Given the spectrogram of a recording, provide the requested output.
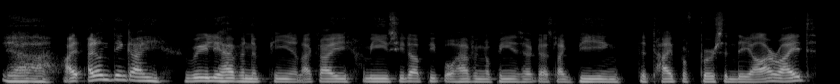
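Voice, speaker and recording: In a Dutch accent, a man talks at a fairly quick pace with hardly any pauses, his dark, mellow tone sitting at a medium pitch with ordinary pitch variation over a quiet background. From Netherlands, Utrecht. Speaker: startup founder. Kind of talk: interview. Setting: video call.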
